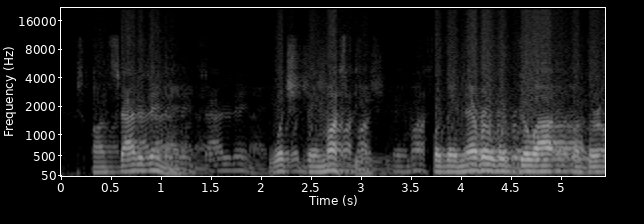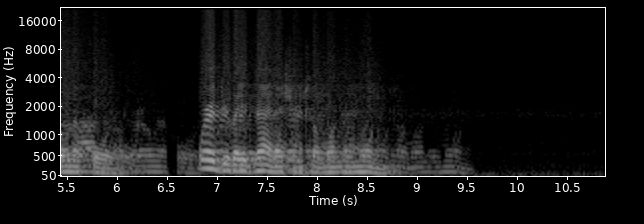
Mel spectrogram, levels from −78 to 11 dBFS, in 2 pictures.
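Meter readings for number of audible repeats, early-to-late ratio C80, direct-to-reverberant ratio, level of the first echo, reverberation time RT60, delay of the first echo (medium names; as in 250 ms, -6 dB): 5, no reverb, no reverb, -13.0 dB, no reverb, 64 ms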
